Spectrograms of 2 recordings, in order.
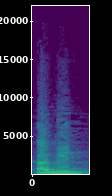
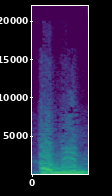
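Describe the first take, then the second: The two takes are said the same way.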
